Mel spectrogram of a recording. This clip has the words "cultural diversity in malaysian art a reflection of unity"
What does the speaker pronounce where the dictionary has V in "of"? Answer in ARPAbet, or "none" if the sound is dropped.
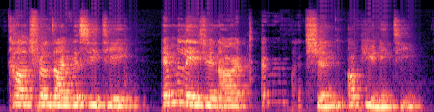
P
